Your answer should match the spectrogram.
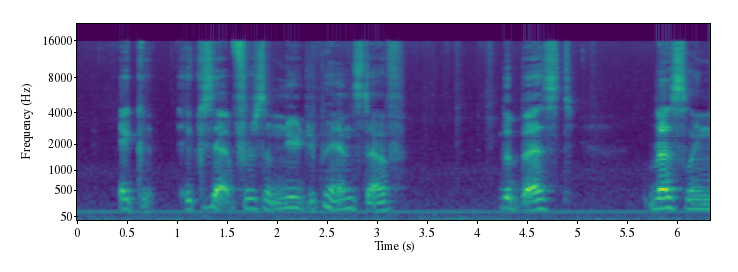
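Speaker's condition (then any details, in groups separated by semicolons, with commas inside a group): Cerebral palsy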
